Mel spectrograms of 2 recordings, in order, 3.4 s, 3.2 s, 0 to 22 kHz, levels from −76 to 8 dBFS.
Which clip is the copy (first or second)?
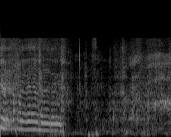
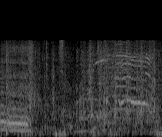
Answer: first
